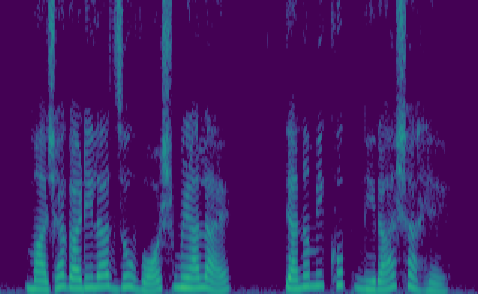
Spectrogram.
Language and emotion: Marathi, sad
